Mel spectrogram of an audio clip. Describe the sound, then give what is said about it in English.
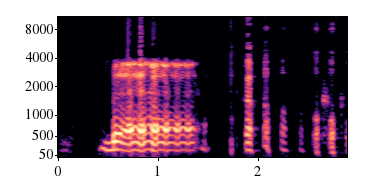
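A person does a loud, wavering imitation of a sheep's bleat lasting about a second, followed by a few short bursts of talk. “He's a sheep. Yeah, I'm a sheep.”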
